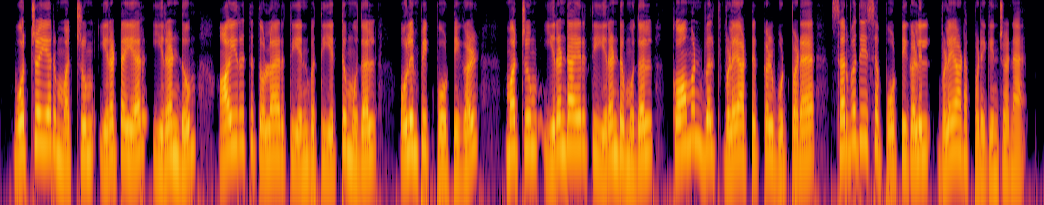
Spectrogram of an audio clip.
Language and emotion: Tamil, neutral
